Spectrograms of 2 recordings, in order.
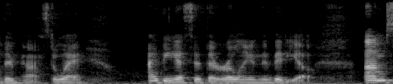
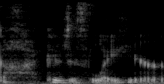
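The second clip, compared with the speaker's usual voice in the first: lazy whisper; 13 dB quieter than usual. Retold or imitated. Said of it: "but I felt like".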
